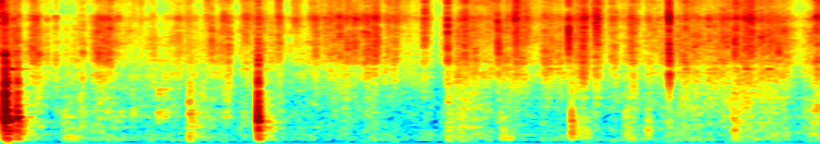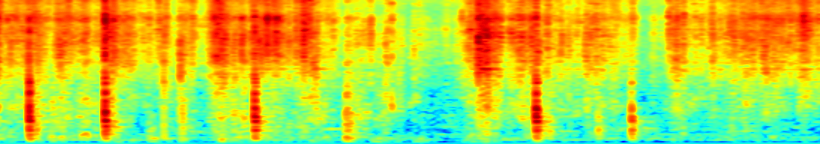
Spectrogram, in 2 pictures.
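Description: Hands handling a foil-covered cup and ribbon: light foil crinkling with scattered soft taps and clicks, and a sharper knock right at the start.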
